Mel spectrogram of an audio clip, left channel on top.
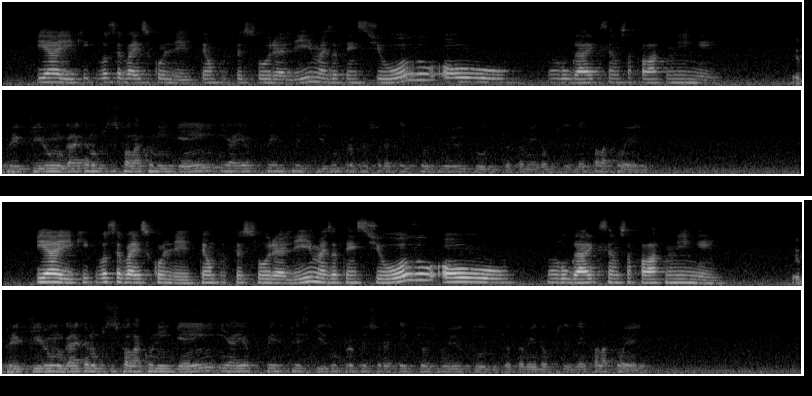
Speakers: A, on the right; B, on the right.
A: E aí, o que que você vai escolher? Ter um professor ali mais atencioso ou um lugar que você não precisa falar com ninguém?
B: Eu prefiro um lugar que eu não preciso falar com ninguém, e aí eu pe- pesquiso um professor atencioso no YouTube, que eu também não preciso nem falar com ele.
